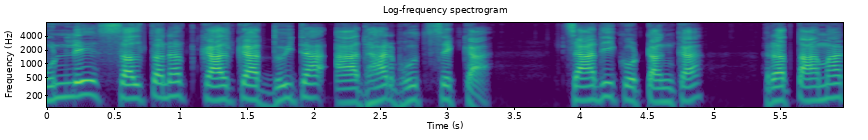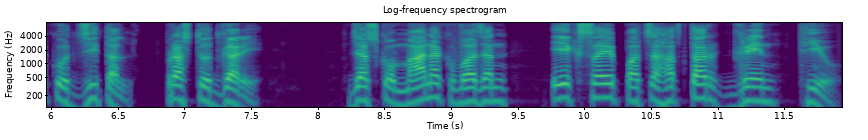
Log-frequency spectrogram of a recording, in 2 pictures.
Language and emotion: Nepali, neutral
